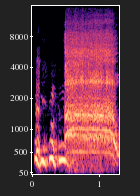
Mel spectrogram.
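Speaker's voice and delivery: put-on, very high, sudden screaming outburst. Retelling a comedian's open mic answer to a heckler: imitating Sam screaming. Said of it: "he just started screaming".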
